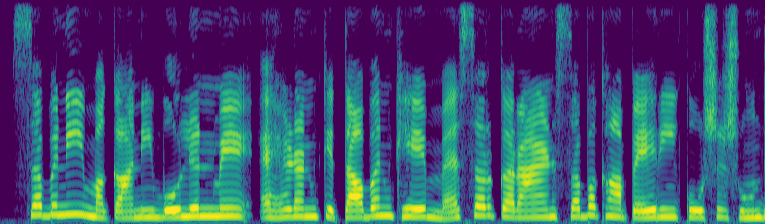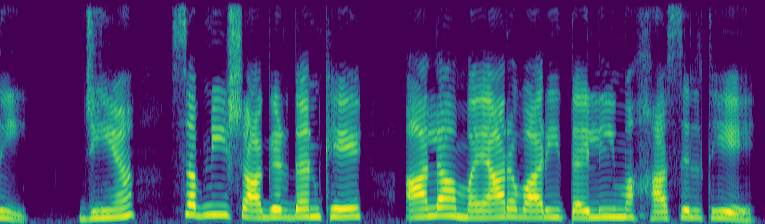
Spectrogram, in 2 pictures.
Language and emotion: Sindhi, neutral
